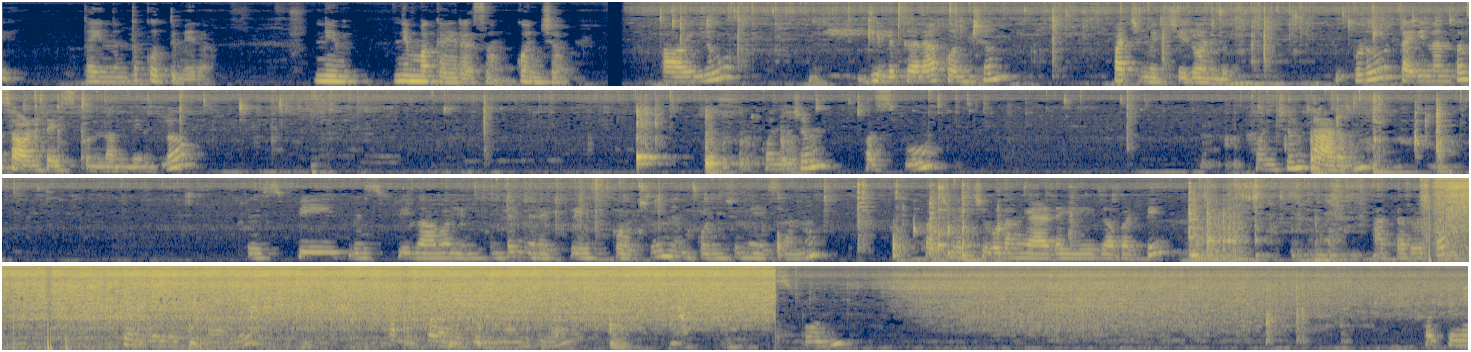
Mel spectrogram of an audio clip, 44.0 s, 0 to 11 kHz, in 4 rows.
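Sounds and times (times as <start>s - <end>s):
oil sizzling: 4.7s - 44.0s
ladle stirring in a pan: 31.1s - 32.3s.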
